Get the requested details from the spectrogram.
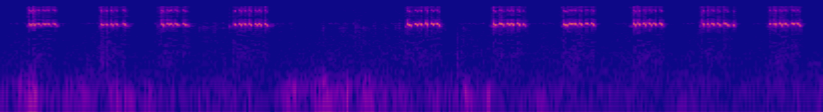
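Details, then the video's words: Cricket chirping at midnight: short, high, pure chirps repeated roughly three times a second, pausing near the middle while faint low rustling and murmuring sounds fill the gap, then the steady chirping resumes. "SUARA JANGKRIK TENGAH MALAM"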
